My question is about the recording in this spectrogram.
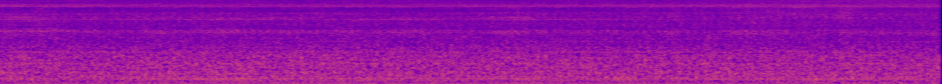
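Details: Dog clipper blade after cleaning, sharpening and reassembly, run-tested to set the two blades together: even, steady buzzing hum under a hiss of shop fans, with no rattle or grinding; clipper running normally.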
